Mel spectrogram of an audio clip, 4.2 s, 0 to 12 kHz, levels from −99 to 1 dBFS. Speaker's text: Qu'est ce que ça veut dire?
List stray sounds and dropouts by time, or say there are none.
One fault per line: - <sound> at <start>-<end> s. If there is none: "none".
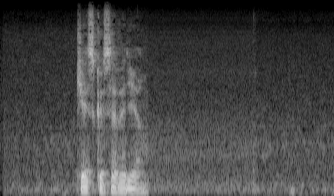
none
